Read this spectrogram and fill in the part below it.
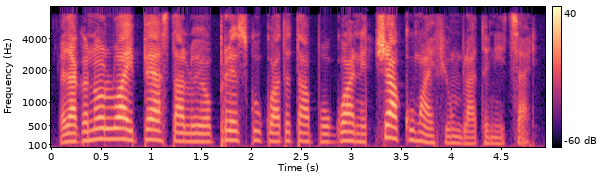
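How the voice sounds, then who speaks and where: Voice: mid-range voice, very animated, pushed and bright, dry recording, highs cut off, pitched above the performer's own voice. A reader voicing a grown village man, a war veteran, who answers back with blunt mocking retorts. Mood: defiant. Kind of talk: audiobook narration.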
